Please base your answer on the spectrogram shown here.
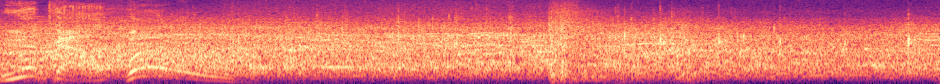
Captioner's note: audience cheering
